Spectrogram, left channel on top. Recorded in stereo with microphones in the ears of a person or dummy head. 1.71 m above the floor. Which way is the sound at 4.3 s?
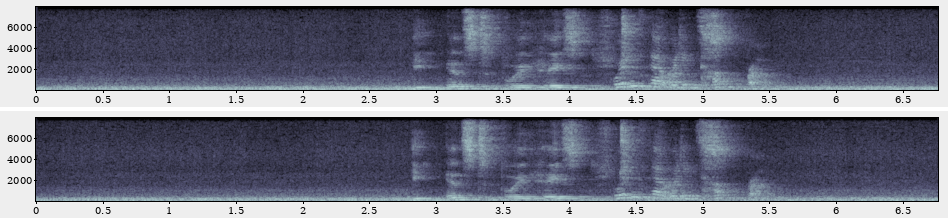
70° left (ahead or behind).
